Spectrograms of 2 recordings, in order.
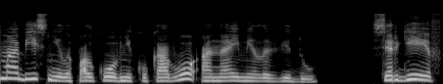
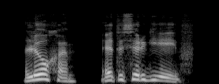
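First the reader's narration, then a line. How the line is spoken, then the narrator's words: Barked into phone. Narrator (Russian): рявкнул полковник в телефонную трубку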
